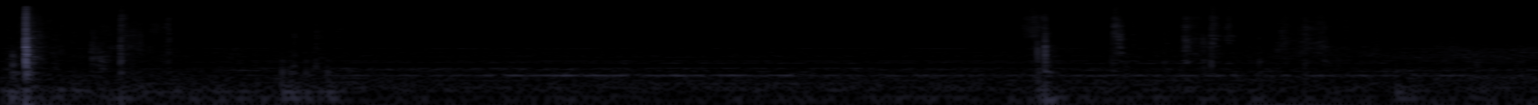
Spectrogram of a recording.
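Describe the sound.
A deck of cards is handled and shuffled with faint, quick riffles and flicks, in one bout at the start and another around seven seconds in, with soft rustling between.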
